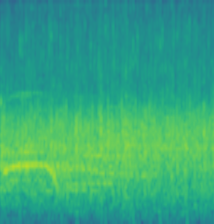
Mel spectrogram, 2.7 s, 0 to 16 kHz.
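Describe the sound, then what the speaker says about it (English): Audience applause at the IMRC 2022 opening ceremony in Houston: a steady round of clapping, with a brief whistle-like tone early on. "Big round of applause."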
